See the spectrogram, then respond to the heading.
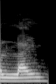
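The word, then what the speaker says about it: lime: उसी प्रकार एल से ल होगा, आई से आ की मात्रा और ई होगा, एम से म होगा लाइम, लाइम मीन्स नींबू, ई साइलेंट होगा।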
